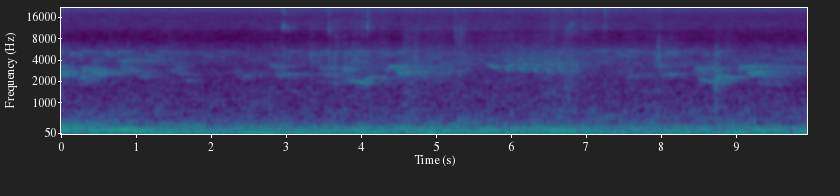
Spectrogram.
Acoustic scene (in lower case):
park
